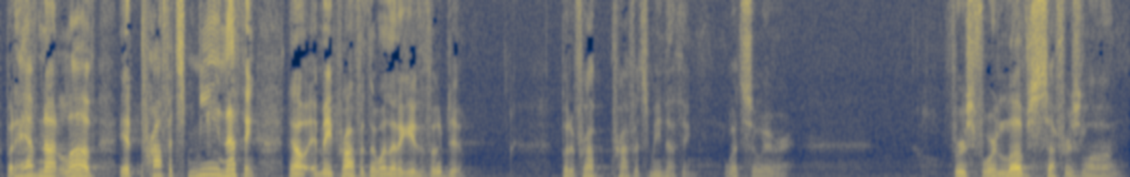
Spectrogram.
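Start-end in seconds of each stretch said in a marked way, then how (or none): 1.2-2.6 pitched high, pressing the point; emphatic. Shown as a demonstration. Preacher to congregation, insisting, pitched high. First take, raised high. 5.6-7.9 dropped low and soft; quiet repeat. Shown as a demonstration. Preacher repeating the point to congregation, low and soft.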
